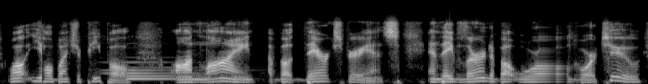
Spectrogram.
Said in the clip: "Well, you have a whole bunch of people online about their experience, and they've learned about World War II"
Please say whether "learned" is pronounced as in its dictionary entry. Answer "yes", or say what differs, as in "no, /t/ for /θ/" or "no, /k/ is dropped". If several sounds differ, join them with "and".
yes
